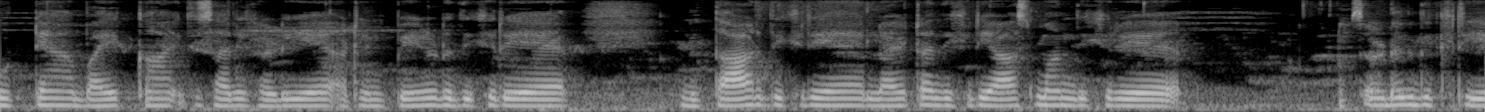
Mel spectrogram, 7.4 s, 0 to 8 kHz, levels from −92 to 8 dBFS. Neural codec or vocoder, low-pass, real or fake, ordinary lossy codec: none; none; real; none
